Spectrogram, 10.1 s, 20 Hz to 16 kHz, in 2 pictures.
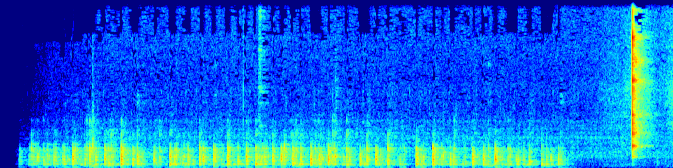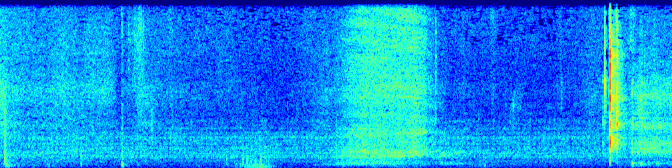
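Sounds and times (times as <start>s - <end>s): hookah water bubbling: 0.1s - 4.4s.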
